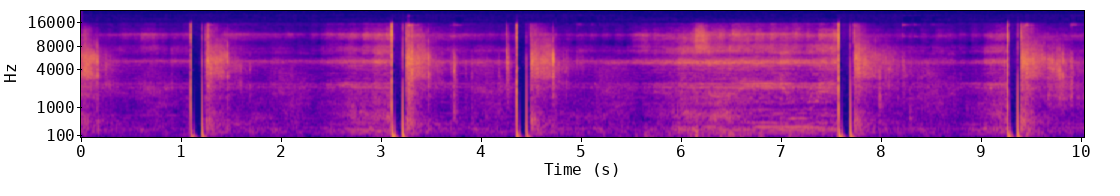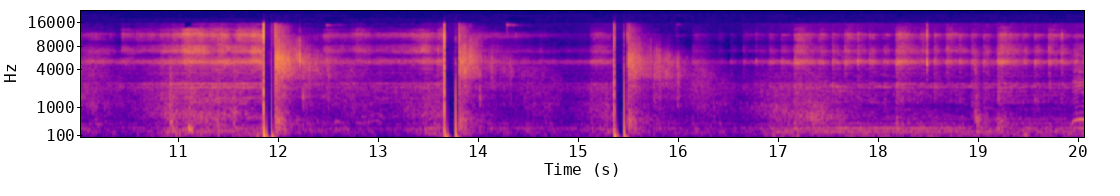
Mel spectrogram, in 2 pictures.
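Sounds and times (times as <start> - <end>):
rifle shots: 0.0 - 2.1, 2.9 - 5.4, 7.5 - 10.3, 11.7 - 16.4.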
